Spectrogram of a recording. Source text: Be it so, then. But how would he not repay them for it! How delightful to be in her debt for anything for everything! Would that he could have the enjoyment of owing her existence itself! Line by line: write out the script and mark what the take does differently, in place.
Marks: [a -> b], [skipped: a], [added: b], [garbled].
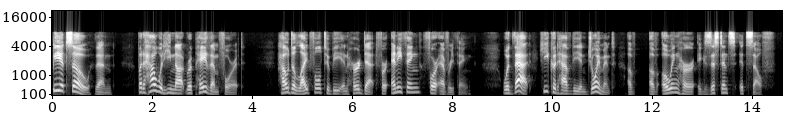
Be it so, then. But how would he not repay them for it! How delightful to be in her debt for anything for everything! Would that he could have the enjoyment of [added: of] owing her existence itself!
